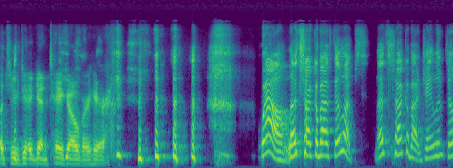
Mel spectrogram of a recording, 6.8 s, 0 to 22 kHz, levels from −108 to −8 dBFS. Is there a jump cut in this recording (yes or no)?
no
